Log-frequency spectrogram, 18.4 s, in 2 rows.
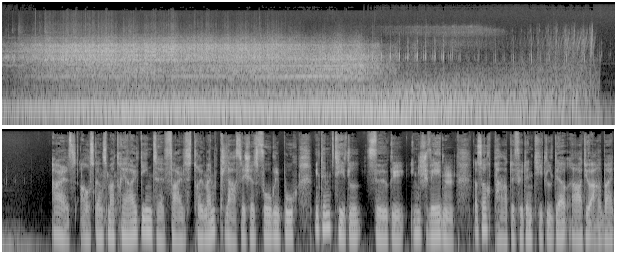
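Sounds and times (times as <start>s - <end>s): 
rocket launching: 0.0s - 9.6s
speech: 10.2s - 18.3s.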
